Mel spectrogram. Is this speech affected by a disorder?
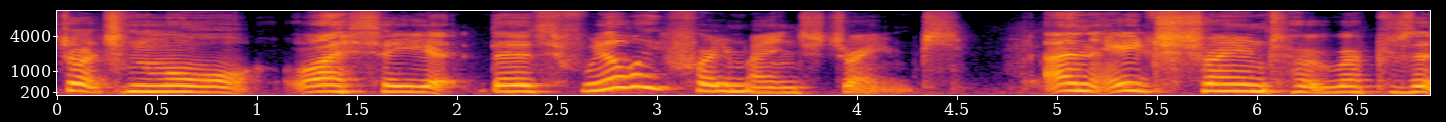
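Yes: ataxic cerebral palsy.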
